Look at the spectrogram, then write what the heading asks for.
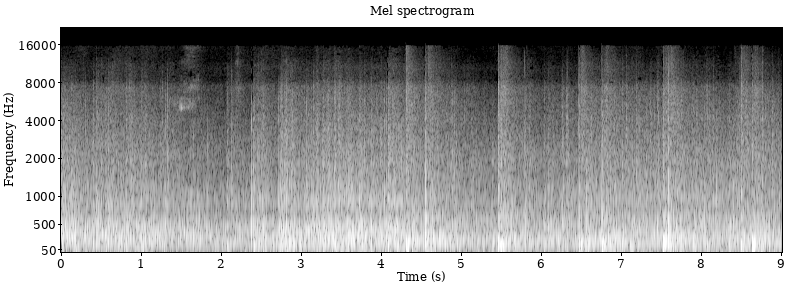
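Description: Fireworks going off: a continuous rumble of explosions with sharp bangs and cracks standing out, coming more often from about four seconds in.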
